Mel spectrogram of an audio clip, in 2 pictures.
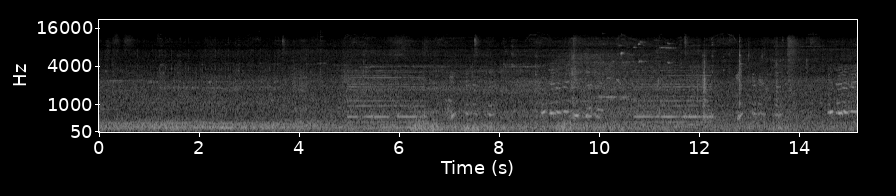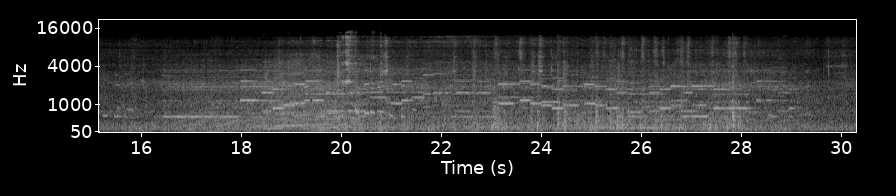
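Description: A Toyama city streetcar running in the station plaza. A motor whine rises about two-thirds of the way in, as when a tram accelerates. Over it, in the second half, an electronic melody of short stepped notes plays loudly.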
